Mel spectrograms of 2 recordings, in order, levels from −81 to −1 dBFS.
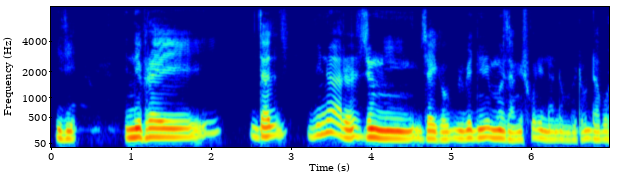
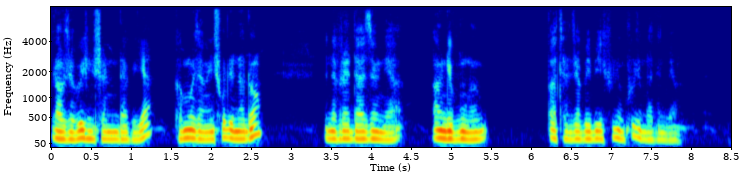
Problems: none marked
